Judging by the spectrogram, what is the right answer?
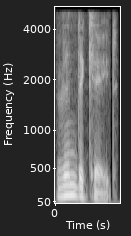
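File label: "vindicate" English, US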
